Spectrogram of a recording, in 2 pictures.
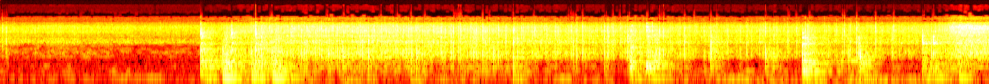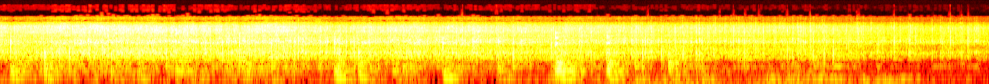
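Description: Chopped shallots sizzling in hot oil in a kadai, stirred with a wooden spoon that scrapes and knocks against the pan. The sizzle starts abruptly about two seconds in and grows louder about halfway through.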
